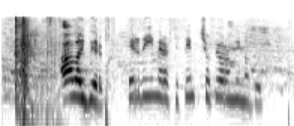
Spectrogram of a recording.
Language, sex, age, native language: Icelandic, male, 12, Icelandic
